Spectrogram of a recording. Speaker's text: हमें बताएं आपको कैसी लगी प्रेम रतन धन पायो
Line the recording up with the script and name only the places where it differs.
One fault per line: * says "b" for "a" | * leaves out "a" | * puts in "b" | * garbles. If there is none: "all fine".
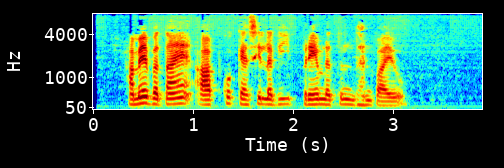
all fine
